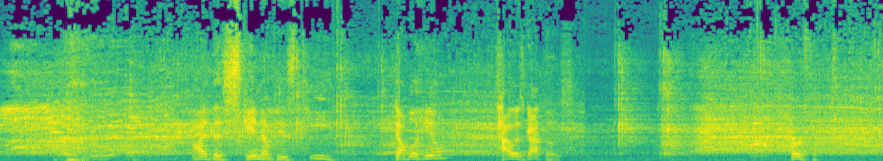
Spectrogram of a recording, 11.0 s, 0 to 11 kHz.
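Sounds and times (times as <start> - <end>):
crowd noise: 0.0 - 3.5.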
